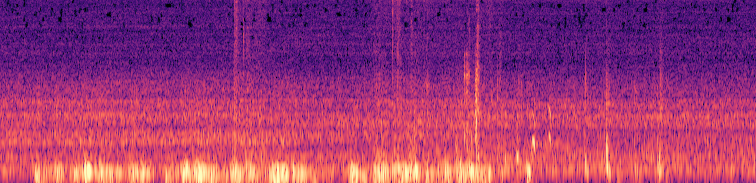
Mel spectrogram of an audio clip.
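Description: A cat wrestling and pouncing in rumpled bed sheets: irregular soft low thumps and rustling, with a few light clicks.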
